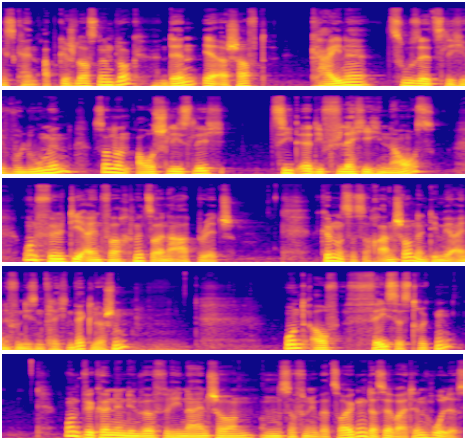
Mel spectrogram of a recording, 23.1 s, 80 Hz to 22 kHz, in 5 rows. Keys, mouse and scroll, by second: 0.9 middle click, 5.7 middle click, 6.8 middle click, 10.2 middle click, 13.2 click, 15.2 Delete, 16.2 Delete, 18.4 middle click, 19.9 ctrl+middle click, 21.2 middle click.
